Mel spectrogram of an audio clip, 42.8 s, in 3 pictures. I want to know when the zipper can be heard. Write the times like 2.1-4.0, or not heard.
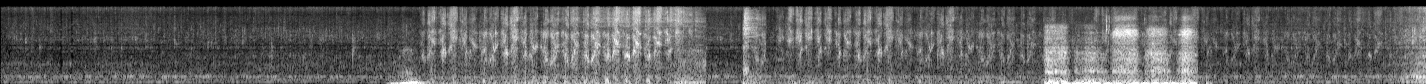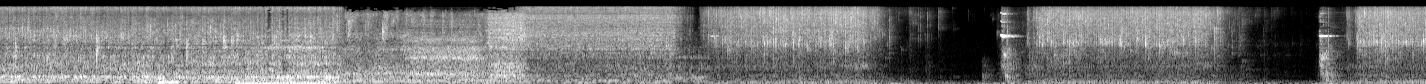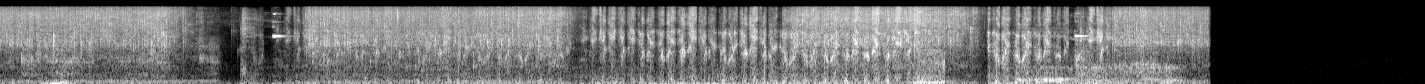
16.6-17.5.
